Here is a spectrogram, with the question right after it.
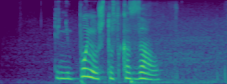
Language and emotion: Russian, angry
